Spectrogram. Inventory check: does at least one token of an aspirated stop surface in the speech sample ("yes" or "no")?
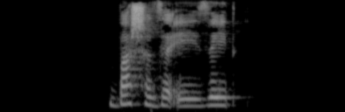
no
